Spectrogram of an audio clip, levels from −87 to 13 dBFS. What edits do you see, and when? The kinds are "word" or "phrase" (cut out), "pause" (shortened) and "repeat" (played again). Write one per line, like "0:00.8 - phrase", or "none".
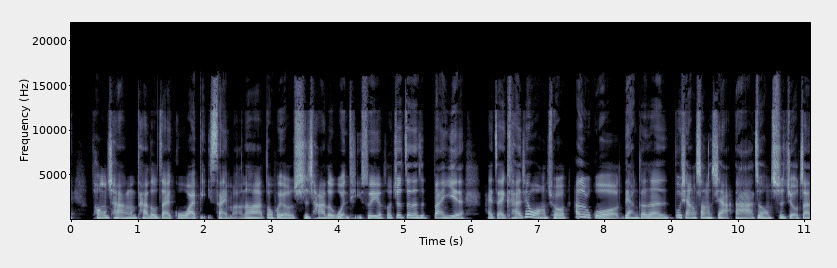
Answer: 0:07.5 - pause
